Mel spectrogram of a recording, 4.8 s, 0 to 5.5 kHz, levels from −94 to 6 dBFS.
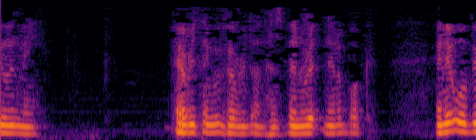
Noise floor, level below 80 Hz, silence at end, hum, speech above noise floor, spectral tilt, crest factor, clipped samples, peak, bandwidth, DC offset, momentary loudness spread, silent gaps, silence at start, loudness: -74 dBFS; -70 dBFS; 0 s; none; 46 dB; -12 dB/octave; 20 dB; under 0.1%; -10 dBFS; 4.8 kHz; under 0.1%; 11 LU; none; 0 s; -29 LUFS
